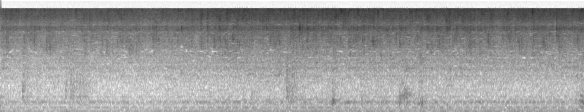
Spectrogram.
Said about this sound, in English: Now I'm going to give it a cup of water, put a little bit more water in there.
